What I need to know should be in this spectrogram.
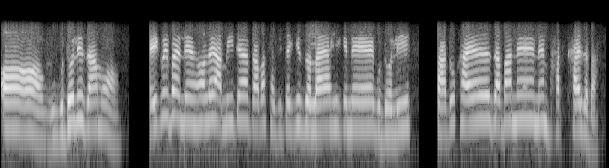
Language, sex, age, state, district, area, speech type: Assamese, female, 45-60, Assam, Dibrugarh, rural, conversation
